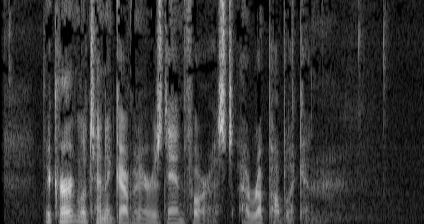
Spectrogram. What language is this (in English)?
English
